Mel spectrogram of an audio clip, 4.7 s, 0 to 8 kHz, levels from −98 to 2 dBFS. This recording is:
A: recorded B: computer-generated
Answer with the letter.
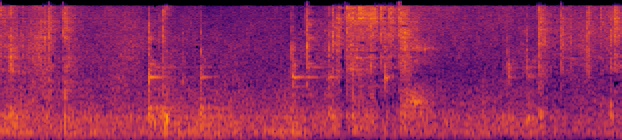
B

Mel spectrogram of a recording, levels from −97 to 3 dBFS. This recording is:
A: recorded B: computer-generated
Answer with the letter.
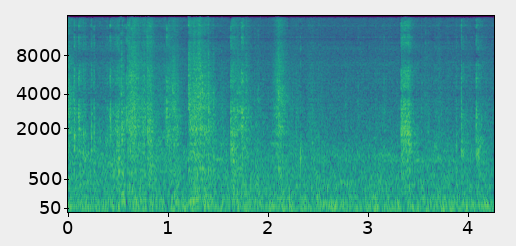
B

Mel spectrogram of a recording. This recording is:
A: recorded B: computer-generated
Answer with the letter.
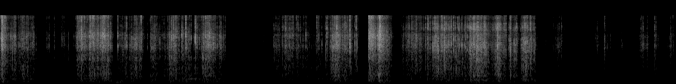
A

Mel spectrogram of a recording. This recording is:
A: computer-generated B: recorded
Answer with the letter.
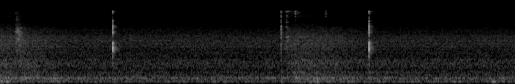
B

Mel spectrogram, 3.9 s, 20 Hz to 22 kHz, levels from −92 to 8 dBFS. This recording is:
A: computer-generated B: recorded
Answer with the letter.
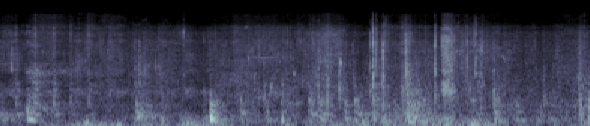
B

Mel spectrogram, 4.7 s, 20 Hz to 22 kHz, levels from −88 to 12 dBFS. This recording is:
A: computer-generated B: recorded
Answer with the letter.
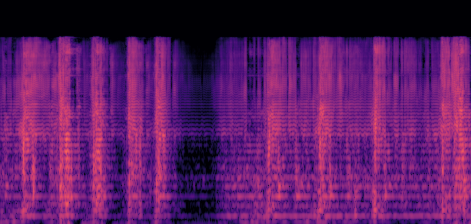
A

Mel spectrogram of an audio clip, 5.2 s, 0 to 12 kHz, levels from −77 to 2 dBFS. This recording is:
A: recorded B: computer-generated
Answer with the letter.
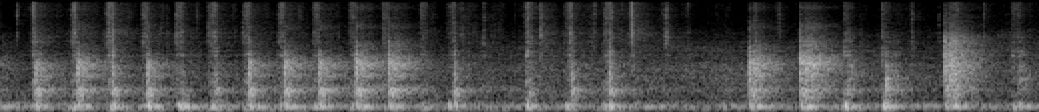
B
